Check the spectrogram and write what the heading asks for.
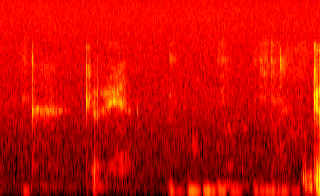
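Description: Quiet mumbled speech under the breath, a soft "okay" among it, with a few soft clicks.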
